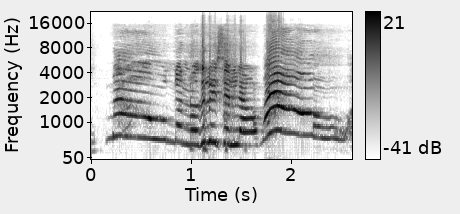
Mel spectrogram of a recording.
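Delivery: very high mock-angry meowing; squeaky-high sulking cat voice. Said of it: "అని కోపంగా".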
